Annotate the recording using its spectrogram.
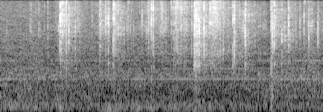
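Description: Faint patter of salt sprinkled by hand onto raw strip steaks, in a few soft spurts.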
